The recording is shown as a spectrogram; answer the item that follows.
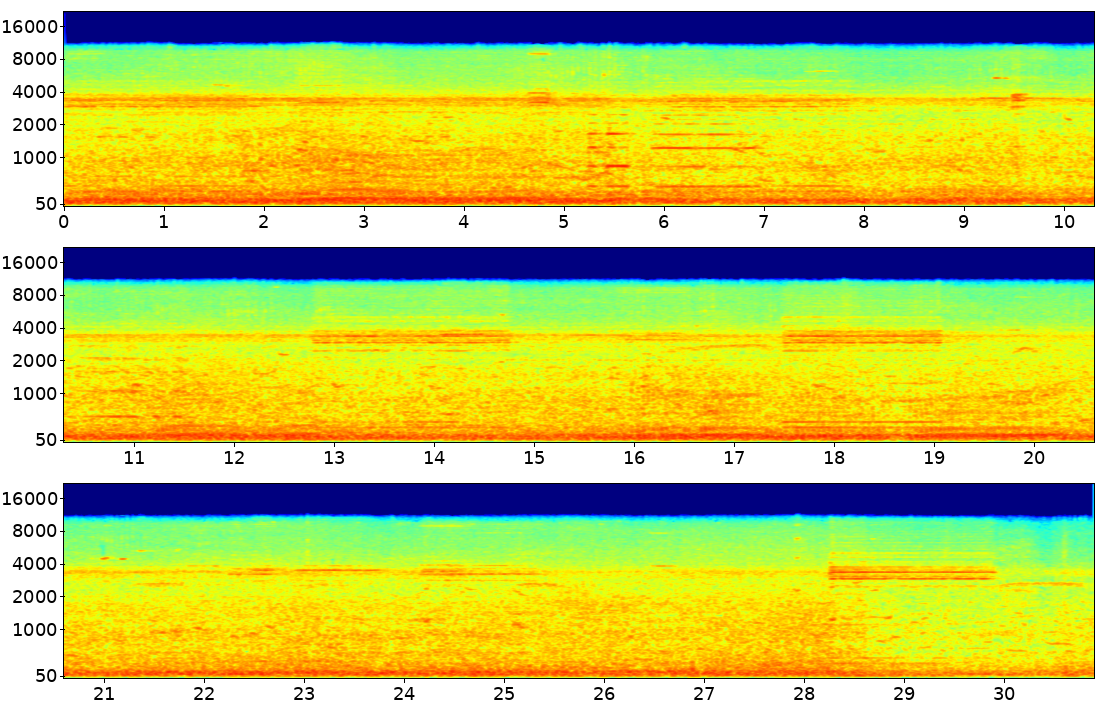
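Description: Dense street crowd moving with motorcycles and three-wheeled taxis: a steady din of engines and voices, with horns honking several times, in longer blasts around the middle and again near the end.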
